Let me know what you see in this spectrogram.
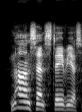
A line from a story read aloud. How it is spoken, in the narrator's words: Urtish sighed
